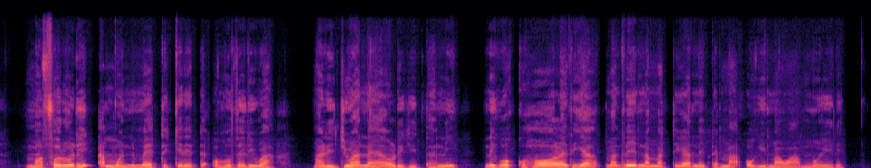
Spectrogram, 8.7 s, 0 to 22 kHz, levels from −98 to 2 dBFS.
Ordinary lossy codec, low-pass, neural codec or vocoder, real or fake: none; 19.8 kHz; vocoder, 44.1 kHz, 128 mel bands, Pupu-Vocoder; fake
